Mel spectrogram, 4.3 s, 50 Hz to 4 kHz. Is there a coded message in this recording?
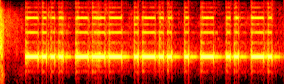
Yes: Morse code from 0.4 to 4.1 s, heard as a keyed tone, about 20 wpm, 800 Hz. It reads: BOLETIN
